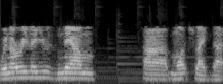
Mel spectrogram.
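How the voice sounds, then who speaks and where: Music plays in the background as a man with a Belizean accent speaks. His voice is fairly high in pitch, with fairly even intonation at a moderate pace. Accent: Belizean Creole English. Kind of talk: casual conversation.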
